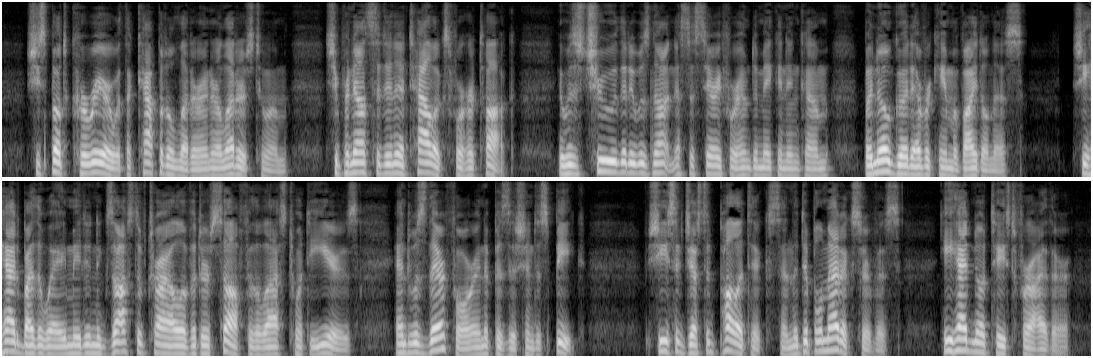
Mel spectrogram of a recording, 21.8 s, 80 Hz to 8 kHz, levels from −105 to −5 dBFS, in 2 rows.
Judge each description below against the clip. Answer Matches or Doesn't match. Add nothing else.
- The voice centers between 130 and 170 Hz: Matches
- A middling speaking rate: Doesn't match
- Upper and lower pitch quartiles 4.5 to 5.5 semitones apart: Matches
